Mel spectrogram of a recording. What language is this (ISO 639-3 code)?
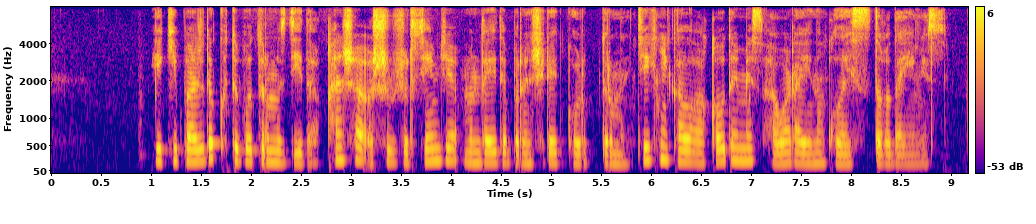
kaz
